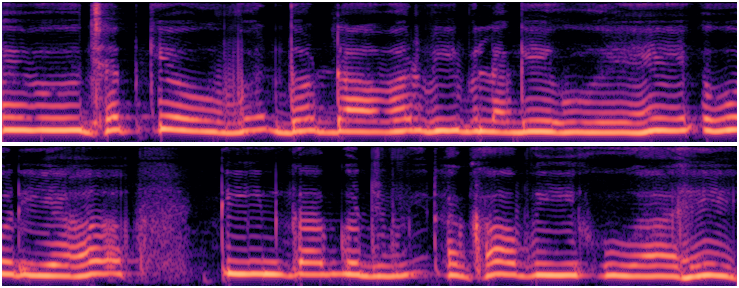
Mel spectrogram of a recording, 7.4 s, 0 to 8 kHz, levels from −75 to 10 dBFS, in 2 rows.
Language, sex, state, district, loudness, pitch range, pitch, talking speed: Hindi, female, Delhi, New Delhi, -10 LUFS, 230-260 Hz, 240 Hz, 155 wpm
